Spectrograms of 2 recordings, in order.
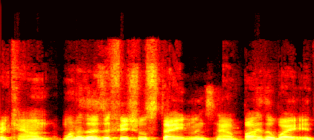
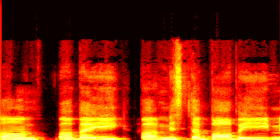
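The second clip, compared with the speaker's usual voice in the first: put-on unhinged, crazy-sounding voice, higher pitched; 12 semitones higher than usual. Retelling how they talk to their cat: imitating own unhinged cat talk. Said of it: "like a completely unhinged, crazy person".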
